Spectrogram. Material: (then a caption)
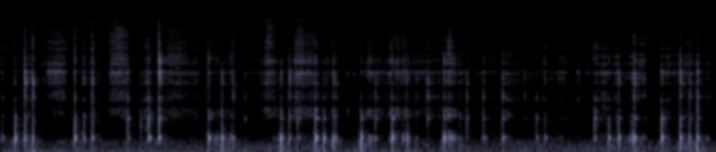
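Wood. Long nails scratch and tap along the handle and head of a solid, light wooden spatula, giving about two dozen quiet, dry, bright clicks and scrapes. Each one is short and crisp, with almost no ring, and soft scratchy rustling fills the gaps between them.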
